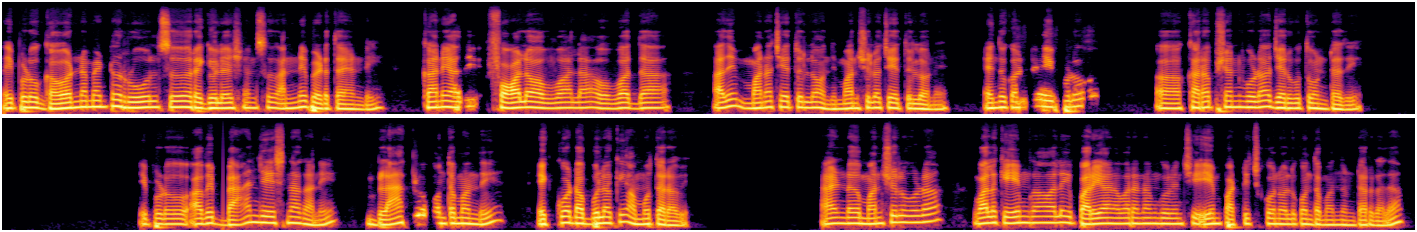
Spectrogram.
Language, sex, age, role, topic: Telugu, male, 20-24, guest, పండుగల సమయంలో పర్యావరణాన్ని దృష్టిలో పెట్టుకుని ఎలా జరుపుకోవాలి?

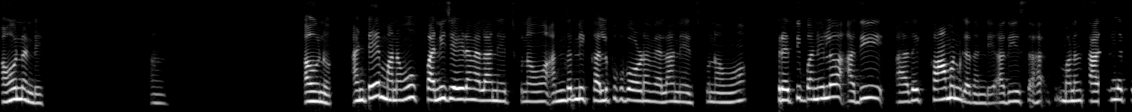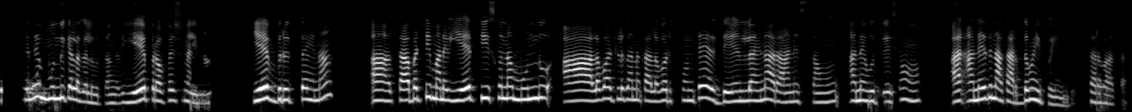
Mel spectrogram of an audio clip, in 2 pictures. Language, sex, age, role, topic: Telugu, female, 40-44, guest, మీ పని మీ వ్యక్తిత్వాన్ని ఎలా నిర్వచిస్తుంది?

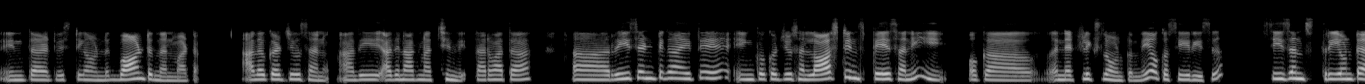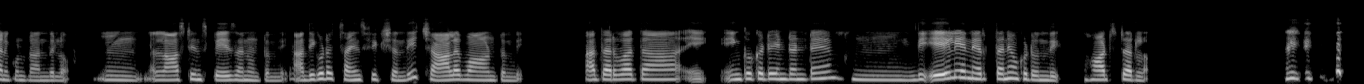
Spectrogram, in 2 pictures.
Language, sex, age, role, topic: Telugu, female, 30-34, guest, సీరియల్స్‌కి బదులుగా వెబ్ సిరీస్‌లు చూడటం మీకు ఎలా అనిపిస్తుంది?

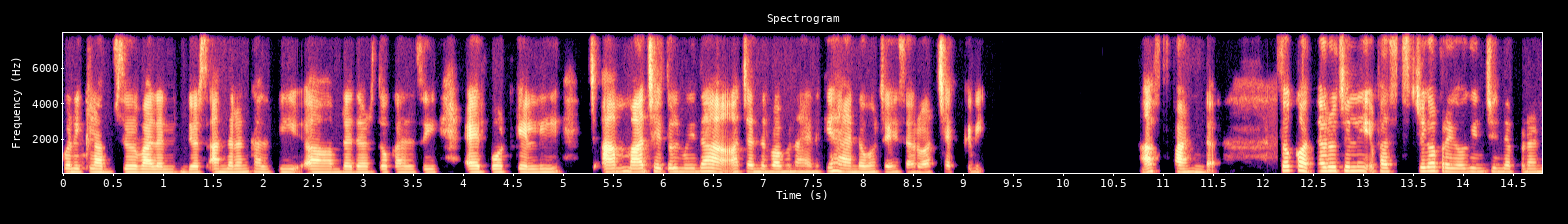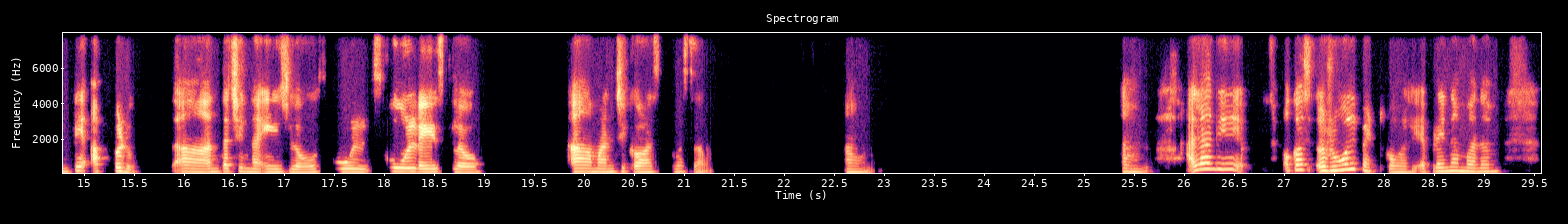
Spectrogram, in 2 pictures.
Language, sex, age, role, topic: Telugu, female, 25-29, guest, కొత్త రుచుల కోసం వంటల్లో ప్రయోగాలు చేయడం గురించి మీ మనసులో ఏముంది?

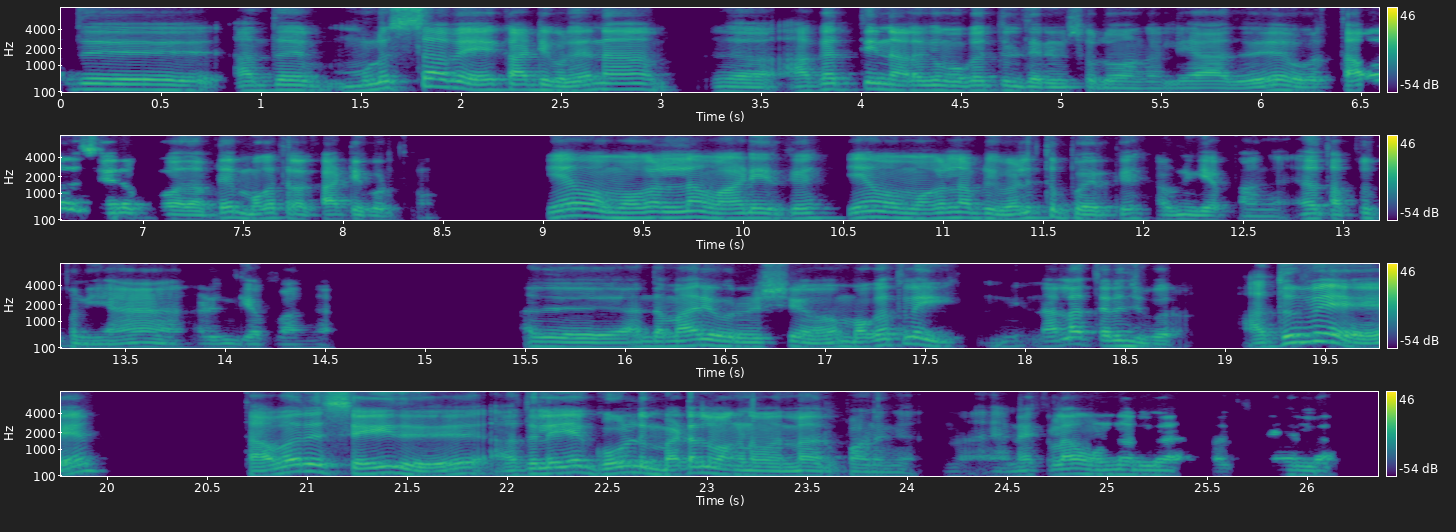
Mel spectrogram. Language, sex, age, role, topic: Tamil, male, 35-39, guest, கவனமாகக் கேட்பதைக் காட்டும் உடல்மொழியை எப்படிக் கண்டறிவது?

